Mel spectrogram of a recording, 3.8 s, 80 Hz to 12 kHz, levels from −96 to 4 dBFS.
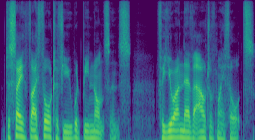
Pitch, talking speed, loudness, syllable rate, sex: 115 Hz, 280 wpm, -21 LUFS, 6.7 syllables/s, male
